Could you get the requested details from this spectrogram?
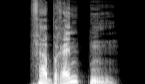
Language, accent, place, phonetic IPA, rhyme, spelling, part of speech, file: German, Germany, Berlin, [fɛɐ̯ˈbʁɛntn̩], -ɛntn̩, verbrennten, verb, De-verbrennten.ogg
- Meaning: first/third-person plural subjunctive II of verbrennen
